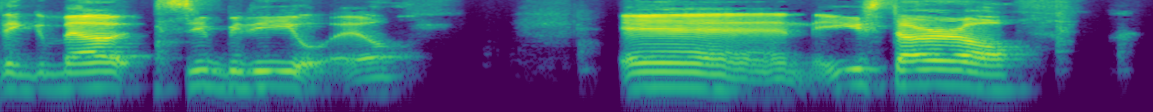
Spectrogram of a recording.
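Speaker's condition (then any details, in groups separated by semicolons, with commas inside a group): Friedreich's ataxia; genetic neuromuscular condition from birth, normal childhood, slowly worsening, diagnosed sophomore year of college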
